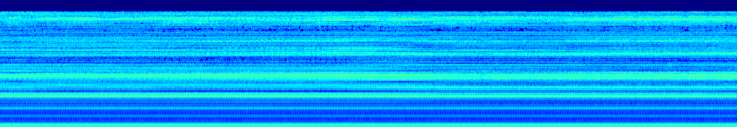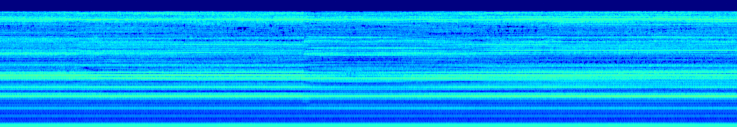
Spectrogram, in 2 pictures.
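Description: Electric hair clipper running steadily: a constant buzz with a strong low hum and a stack of higher overtones.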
